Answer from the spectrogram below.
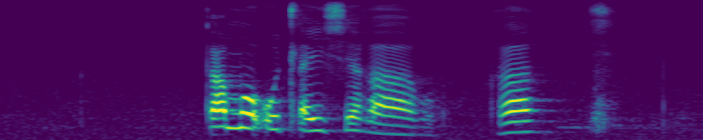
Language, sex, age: Northern Sotho, female, 18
